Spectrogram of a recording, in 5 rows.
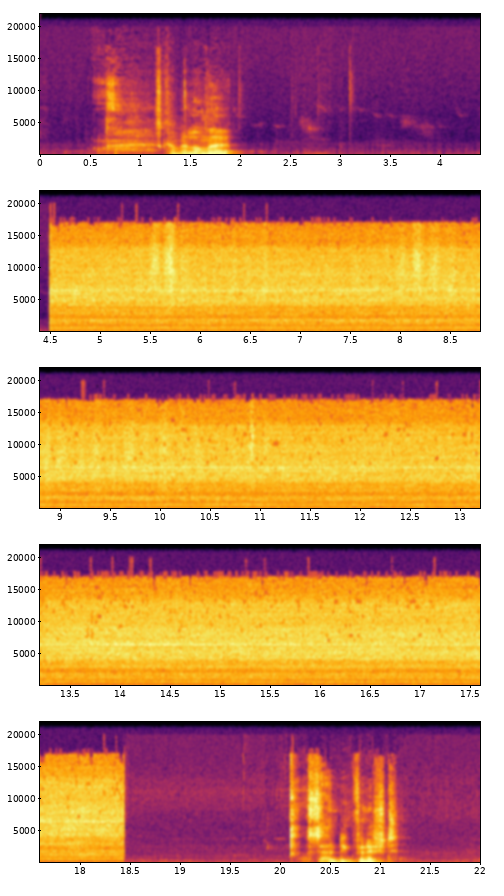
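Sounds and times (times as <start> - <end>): electric power tool motor running: 4.5 - 18.5.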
